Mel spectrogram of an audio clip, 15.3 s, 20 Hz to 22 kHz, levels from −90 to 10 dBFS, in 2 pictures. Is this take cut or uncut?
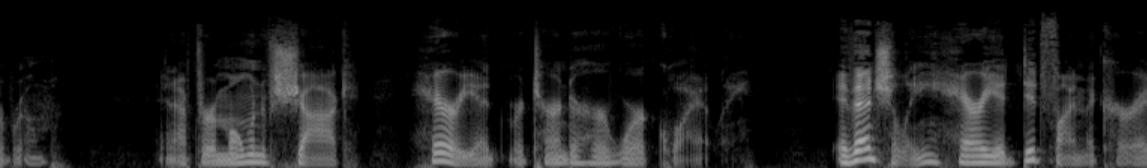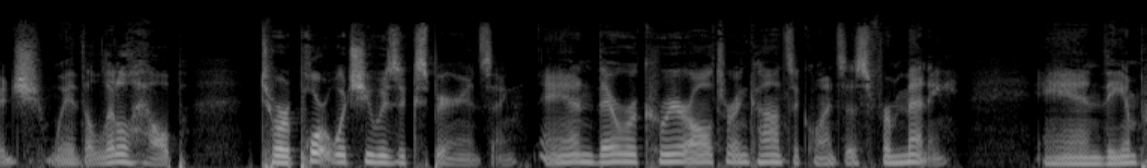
cut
